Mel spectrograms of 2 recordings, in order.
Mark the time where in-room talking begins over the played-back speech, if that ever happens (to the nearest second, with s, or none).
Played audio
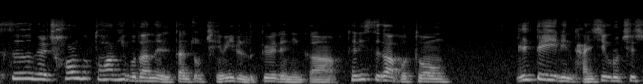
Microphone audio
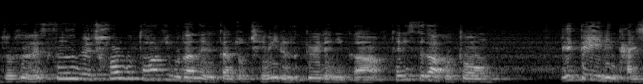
none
